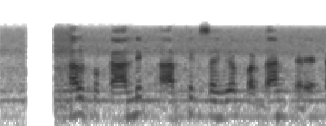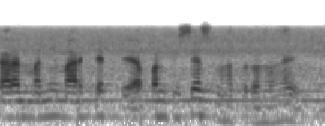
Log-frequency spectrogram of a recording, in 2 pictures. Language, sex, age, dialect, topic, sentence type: Magahi, male, 18-24, Central/Standard, banking, statement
